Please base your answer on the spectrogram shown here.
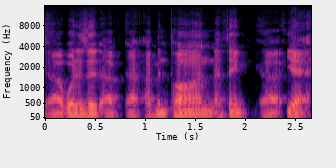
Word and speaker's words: Pwned: I've been pawned. I think, yeah. Have I been pawned? That it doesn't, it's spelled weird, PWNED, but that actually is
